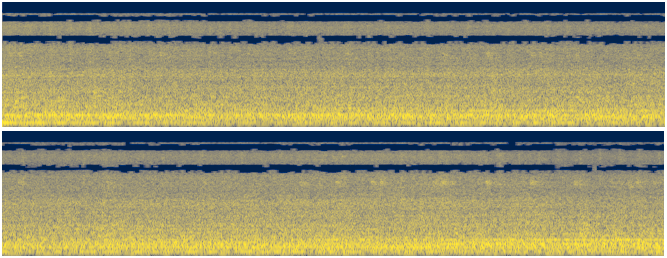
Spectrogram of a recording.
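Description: Heavy-duty wheat cleaning and grinding machine running steadily, a continuous even mechanical drone with a low hum under it.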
